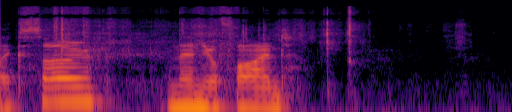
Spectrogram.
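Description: Paper sheets rustle and slide.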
